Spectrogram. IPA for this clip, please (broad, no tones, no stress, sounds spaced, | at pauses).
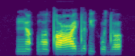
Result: ŋ ɛ̃ ʔ ðˤ ũ tˤ ɜ ʕ ɛ d ə ɗ i ʔ ʊ d ʌ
